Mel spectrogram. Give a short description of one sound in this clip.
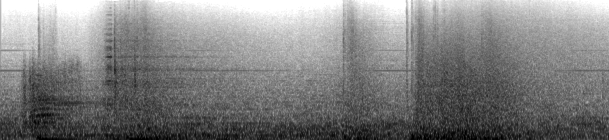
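Waves wash steadily against a ship's hull.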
